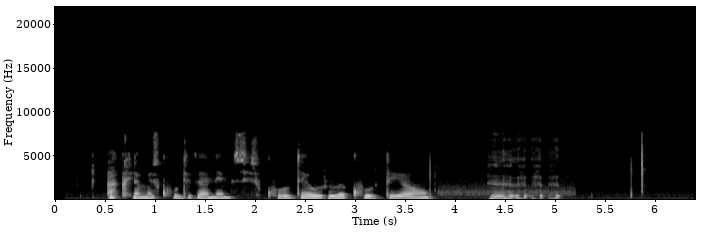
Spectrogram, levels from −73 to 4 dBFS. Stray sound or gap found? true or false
true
